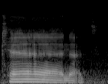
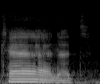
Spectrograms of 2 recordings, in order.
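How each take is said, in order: The two takes are said the same way.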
